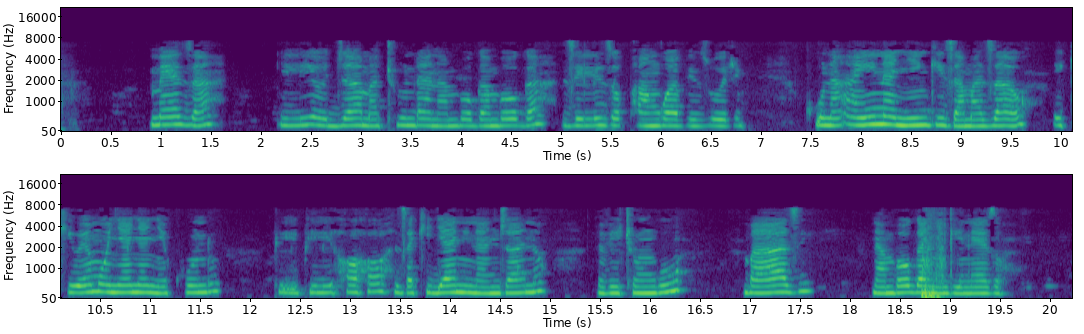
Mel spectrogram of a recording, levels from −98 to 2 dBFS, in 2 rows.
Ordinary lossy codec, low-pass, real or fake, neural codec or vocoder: MP3, 32 kbps; 7.2 kHz; real; none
